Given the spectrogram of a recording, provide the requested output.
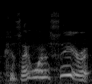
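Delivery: high, earnest mock explanation; retold reply. Announcer explaining to the player why he asks, high mock earnest voice. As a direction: squeak it out like a harmless eager newcomer. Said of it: "I was like".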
